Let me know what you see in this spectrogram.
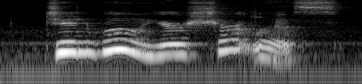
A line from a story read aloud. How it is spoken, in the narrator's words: Dongmin exclaimed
